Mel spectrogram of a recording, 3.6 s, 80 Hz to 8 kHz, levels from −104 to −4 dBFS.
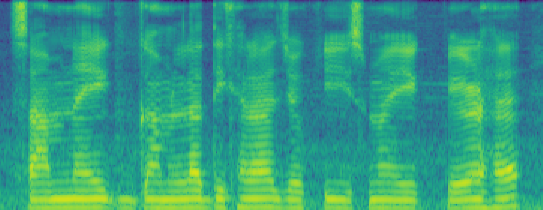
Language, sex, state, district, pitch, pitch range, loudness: Hindi, male, Jharkhand, Ranchi, 120 Hz, 115-120 Hz, -16 LUFS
